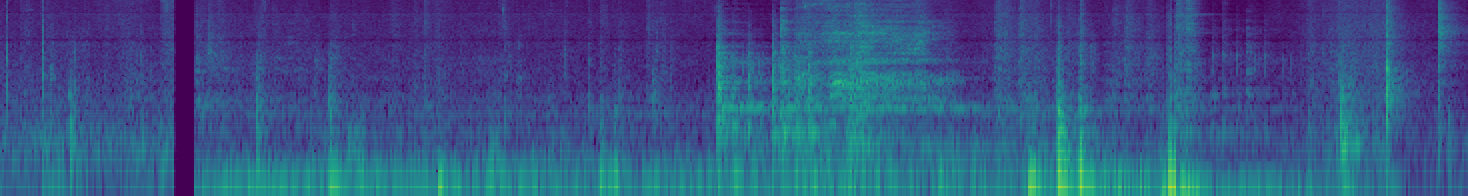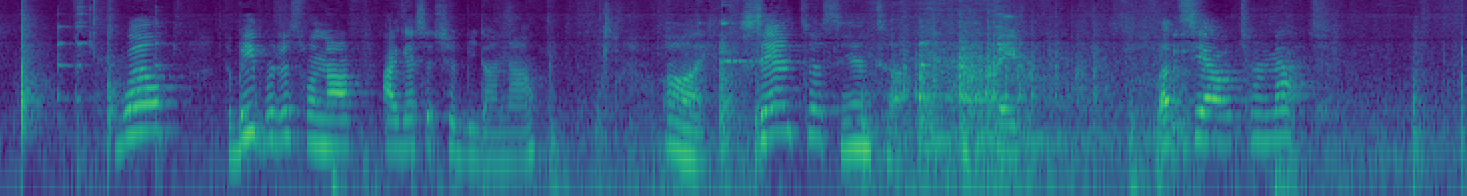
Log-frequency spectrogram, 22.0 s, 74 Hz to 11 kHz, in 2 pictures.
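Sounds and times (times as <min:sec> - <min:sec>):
mug clinking on oven rack: 0:05.4 - 0:07.8.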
